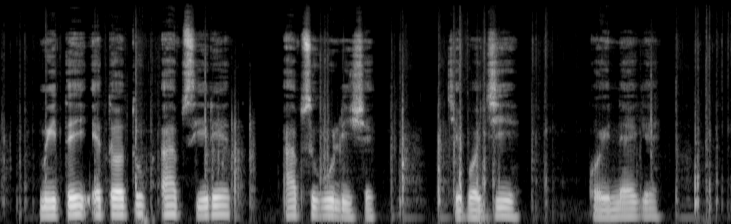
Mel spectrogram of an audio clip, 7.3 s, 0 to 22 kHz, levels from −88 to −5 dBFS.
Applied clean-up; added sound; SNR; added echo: neural mask model RNNoise.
